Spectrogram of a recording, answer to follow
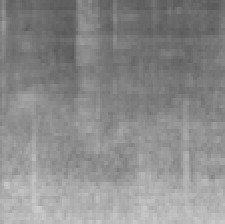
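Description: Steady low rumble of crowd and room noise with faint murmured voices, and a light knock about a third of a second in.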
